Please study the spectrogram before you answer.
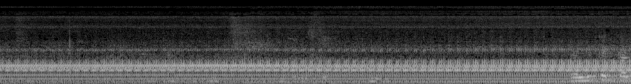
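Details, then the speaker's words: Otica ONEB-2 portable compressor nebulizer just switched on via the rear switch, medicine inserted: loud, steady buzzing motor drone of the compressor running normally. "now there is one switch on the back side you have to switch it on on this side machine machine has started coming"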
